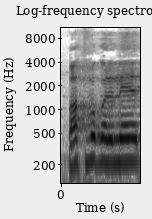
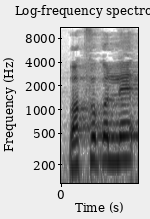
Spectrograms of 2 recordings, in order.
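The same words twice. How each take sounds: The two takes are said the same way.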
